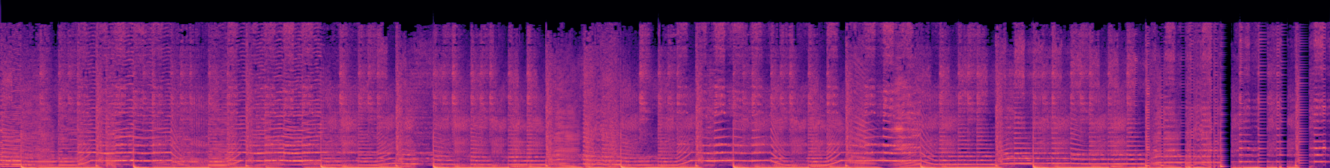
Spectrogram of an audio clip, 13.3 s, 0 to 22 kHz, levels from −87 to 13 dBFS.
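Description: Repeated packet loss (robotic sound) from 11.35 to 13.27 s: gaps up to 100 ms are patched by stretching the preceding sound, leaving it choppy and robotic.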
